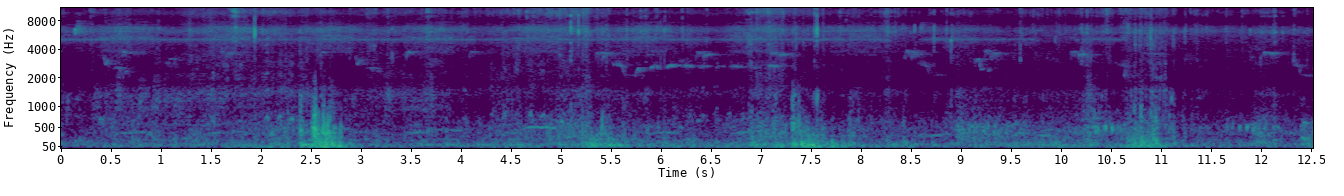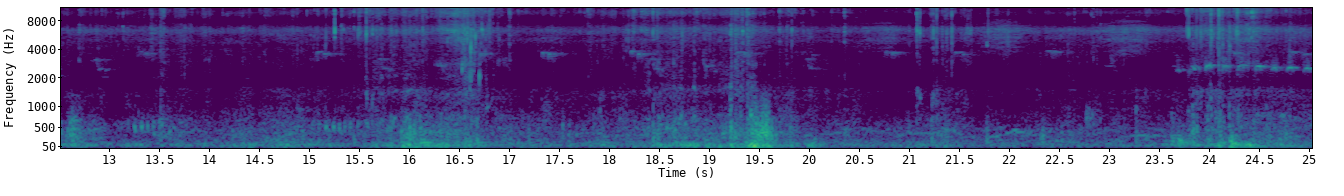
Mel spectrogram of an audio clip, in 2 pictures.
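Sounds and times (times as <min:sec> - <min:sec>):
pigeons flapping wings: 0:01.3 - 0:02.9, 0:04.0 - 0:08.1, 0:10.2 - 0:11.5, 0:13.5 - 0:16.6, 0:18.2 - 0:19.9.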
